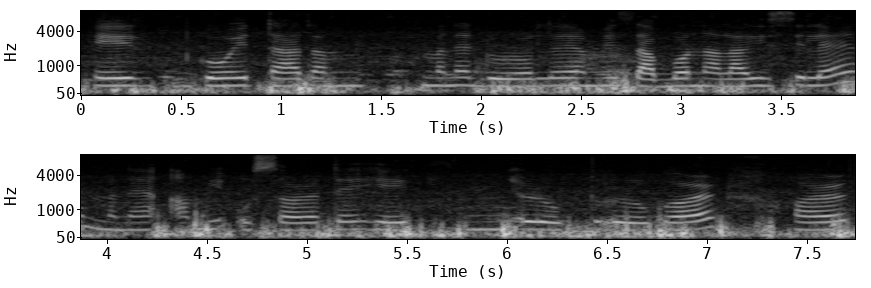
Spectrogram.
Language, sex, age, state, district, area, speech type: Assamese, female, 18-30, Assam, Golaghat, urban, spontaneous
